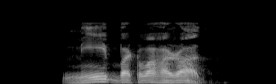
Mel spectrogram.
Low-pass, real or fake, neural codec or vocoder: 7.2 kHz; real; none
